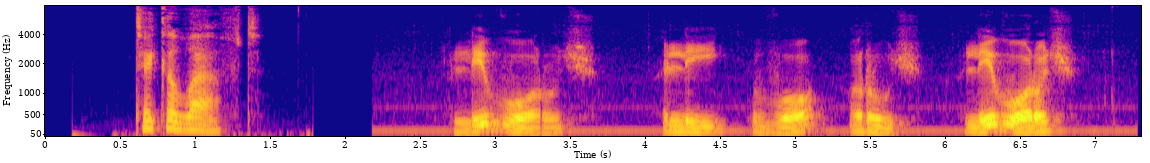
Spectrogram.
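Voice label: Ukrainian Take a left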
